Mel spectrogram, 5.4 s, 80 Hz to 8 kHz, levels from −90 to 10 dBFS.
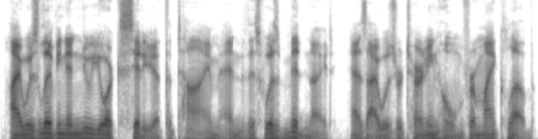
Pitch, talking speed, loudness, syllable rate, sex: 85 Hz, 245 wpm, -24 LUFS, 5.3 syllables/s, male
